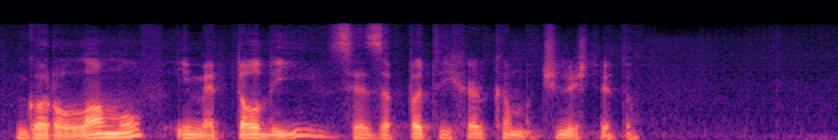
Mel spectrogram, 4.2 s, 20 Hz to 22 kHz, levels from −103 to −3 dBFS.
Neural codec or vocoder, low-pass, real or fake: codec, 16 kHz in and 24 kHz out, 0.9 kbps, LongCat-Audio-Codec, fine tuned four codebook decoder; 10.8 kHz; fake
